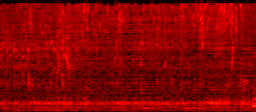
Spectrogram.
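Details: Running tap water splashes steadily throughout, with no animal voice standing out.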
